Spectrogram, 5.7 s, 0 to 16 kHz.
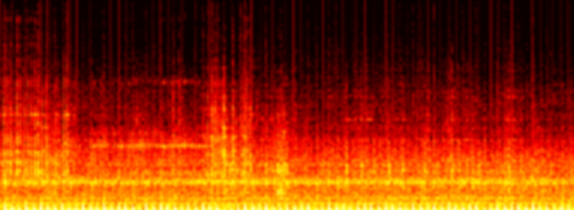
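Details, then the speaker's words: Atco Royale B24E cylinder mower engine after carburettor work, running under load with the cylinder engaged: crisp, even single-cylinder chuffing that dips slightly on engagement then picks right up; runs healthy, may still need carb tuning to run fully off choke. "foreign so I think that's a lot better you hear it's like when you engage you see the ribs just sort of do go down a little bit but then um it just picks right up and seems to be okay"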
